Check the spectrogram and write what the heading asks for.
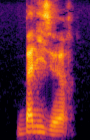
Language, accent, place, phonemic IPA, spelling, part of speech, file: French, France, Lyon, /ba.li.zœʁ/, baliseur, noun, LL-Q150 (fra)-baliseur.wav
- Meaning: 1. buoy tender (boat) 2. buoy tender (person)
